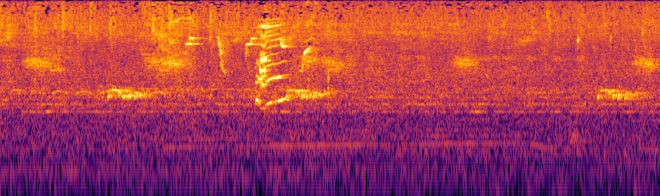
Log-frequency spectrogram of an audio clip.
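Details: Cat meows recurring over a steady hiss of background noise, soft mews at intervals and one louder, strained, downward-bending cry in the middle.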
